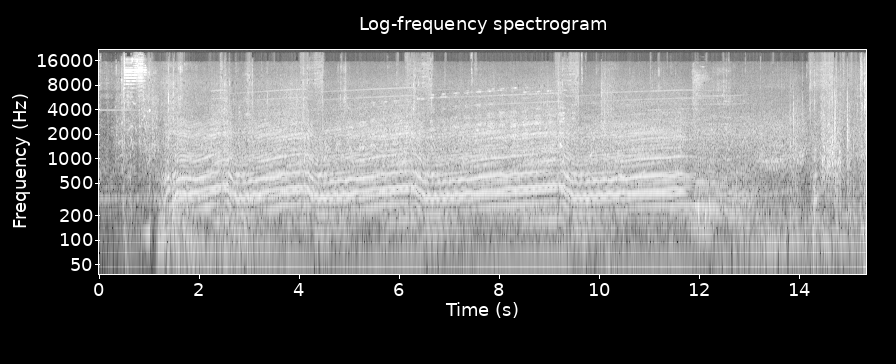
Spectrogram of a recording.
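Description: Motorcycle engine in Cyberpunk 2077 revving loudly and steadily through repeated rising gear shifts, pitch climbing and dropping several times, then easing off near the end.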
